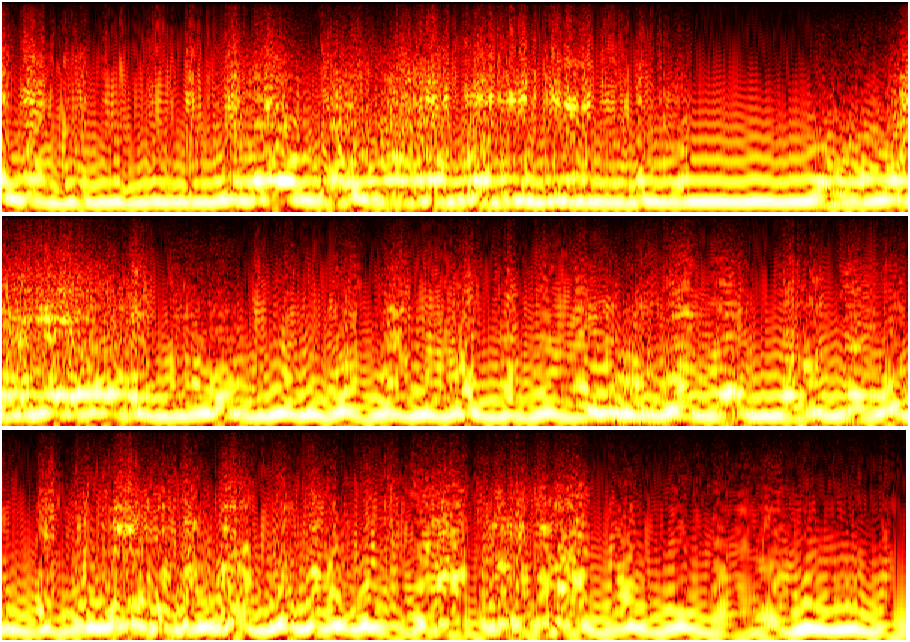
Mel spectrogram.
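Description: Live band's amplified electric guitars and bass holding a loud, sustained droning chord, with swells of cymbal wash now and then.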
